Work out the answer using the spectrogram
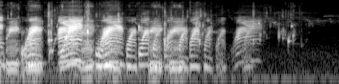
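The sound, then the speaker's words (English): Ducks quack in a rapid, irregular run of many loud, nasal calls that tumble over one another, then thin out into a few fainter quacks before falling quiet. “Look at the birds. Those are ducks.”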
